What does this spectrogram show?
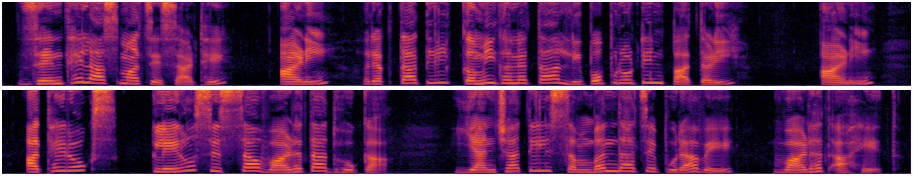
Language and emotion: Marathi, neutral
